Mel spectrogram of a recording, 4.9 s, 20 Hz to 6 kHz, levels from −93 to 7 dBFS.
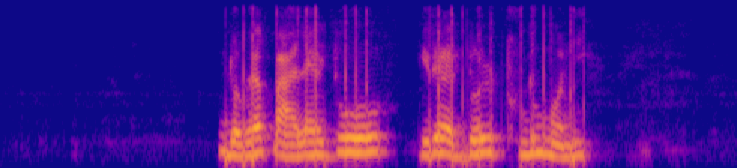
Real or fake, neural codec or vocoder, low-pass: fake; codec, 24 kHz, 6 kbps, HILCodec; 5.4 kHz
